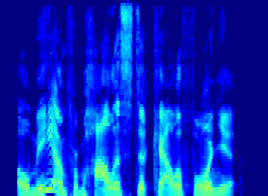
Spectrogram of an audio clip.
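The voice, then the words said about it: Put-on New Jersey-sounding accent. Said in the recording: “You sound like you're from New Jersey. ... Nah, this is my Hollis to California accent ... Now you sound like Christopher Walken.”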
